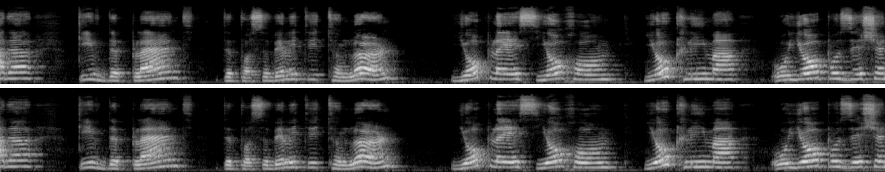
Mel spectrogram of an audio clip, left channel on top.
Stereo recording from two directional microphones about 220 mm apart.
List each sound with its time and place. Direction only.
0.1 s speech: 35° left (ahead or behind)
